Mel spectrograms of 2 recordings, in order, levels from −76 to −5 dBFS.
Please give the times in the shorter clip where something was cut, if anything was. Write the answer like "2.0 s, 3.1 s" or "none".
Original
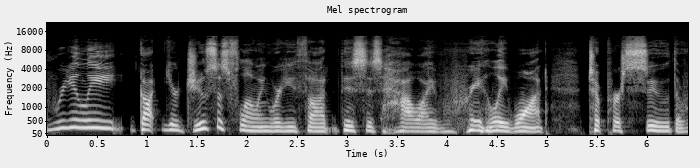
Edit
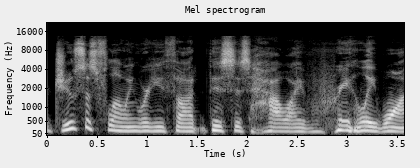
none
